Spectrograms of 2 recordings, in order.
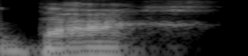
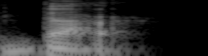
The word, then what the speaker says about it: dar: Yo puedo pronunciarla como dag, dag, con la con la R uvular.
